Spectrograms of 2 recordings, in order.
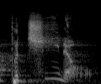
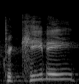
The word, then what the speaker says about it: Pacino: all, he said, Al Pacino. He pronounced my name right. That never happened. I went to a whole school, a public school, they never, Pacini, Pacuno, Pacani, that kind of thing.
